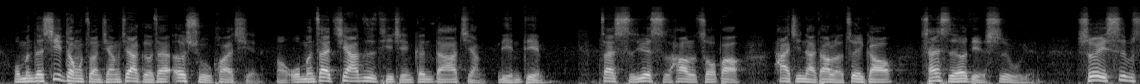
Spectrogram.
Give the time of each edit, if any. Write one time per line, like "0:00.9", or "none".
0:05.9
